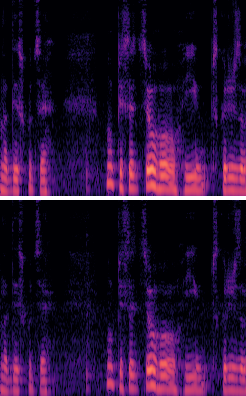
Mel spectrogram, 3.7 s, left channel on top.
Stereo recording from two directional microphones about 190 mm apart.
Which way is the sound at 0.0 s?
40° left (ahead or behind).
